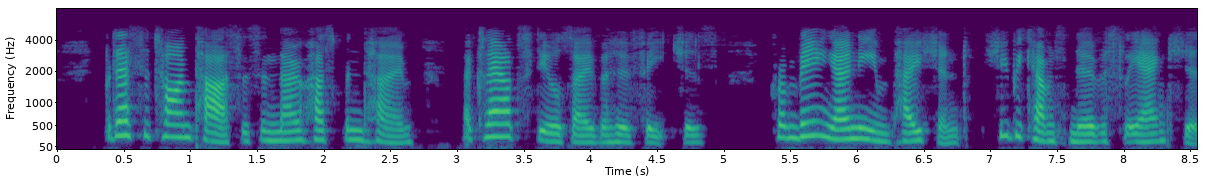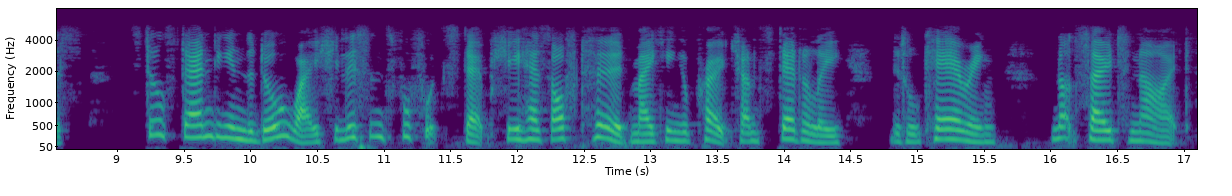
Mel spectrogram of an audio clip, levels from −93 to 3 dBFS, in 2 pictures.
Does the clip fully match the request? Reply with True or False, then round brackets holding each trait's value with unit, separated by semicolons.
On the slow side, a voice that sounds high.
False (160 wpm; 200 Hz)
